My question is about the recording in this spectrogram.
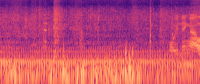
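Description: A steady low engine hum, with a faint sharp click about three seconds in.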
